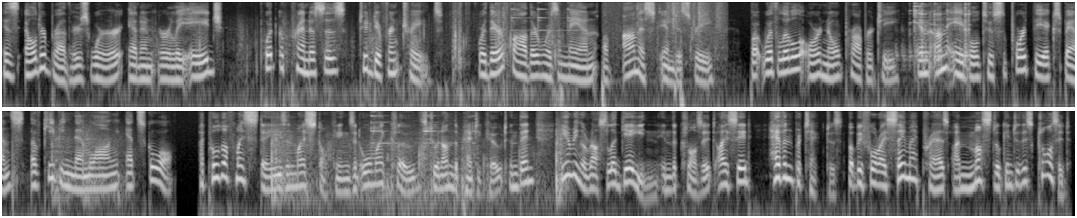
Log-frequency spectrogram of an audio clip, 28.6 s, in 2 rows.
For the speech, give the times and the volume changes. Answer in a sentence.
The speech can be heard from 0.0 to 28.5 s, at a steady volume.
